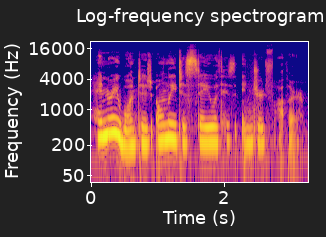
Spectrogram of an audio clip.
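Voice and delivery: ordinary delivery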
